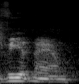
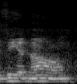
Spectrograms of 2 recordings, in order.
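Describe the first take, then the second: First: The last syllable has an open 'ah' vowel. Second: The last syllable has a rounded 'oh' vowel. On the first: This is the standard way. "I guess correct pronunciation is Vietnam" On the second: This is the speaker's habitual way. "I've always called it Vietnam. I guess it doesn't have an O in it"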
